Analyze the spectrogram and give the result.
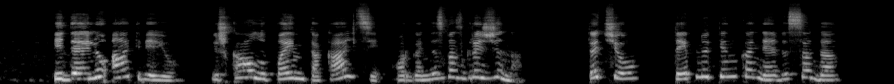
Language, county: Lithuanian, Vilnius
